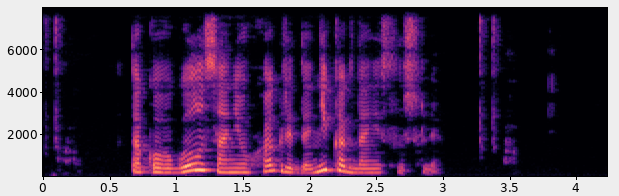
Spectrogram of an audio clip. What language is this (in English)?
Russian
